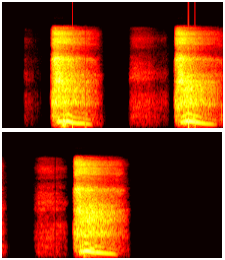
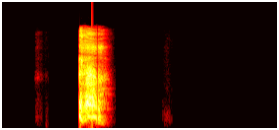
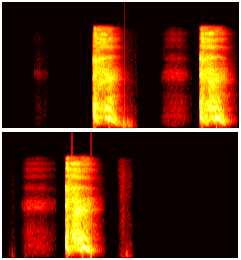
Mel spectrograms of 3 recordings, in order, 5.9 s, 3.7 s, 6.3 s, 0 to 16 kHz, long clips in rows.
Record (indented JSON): {
  "exhalation_length": "5.9 s",
  "exhalation_amplitude": 27115,
  "exhalation_signal_mean_std_ratio": 0.39,
  "cough_length": "3.7 s",
  "cough_amplitude": 30467,
  "cough_signal_mean_std_ratio": 0.21,
  "three_cough_length": "6.3 s",
  "three_cough_amplitude": 29749,
  "three_cough_signal_mean_std_ratio": 0.32,
  "survey_phase": "beta (2021-08-13 to 2022-03-07)",
  "age": "45-64",
  "gender": "Female",
  "wearing_mask": "No",
  "symptom_cough_any": true,
  "smoker_status": "Ex-smoker",
  "respiratory_condition_asthma": false,
  "respiratory_condition_other": false,
  "recruitment_source": "REACT",
  "submission_delay": "1 day",
  "covid_test_result": "Negative",
  "covid_test_method": "RT-qPCR",
  "influenza_a_test_result": "Negative",
  "influenza_b_test_result": "Negative"
}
